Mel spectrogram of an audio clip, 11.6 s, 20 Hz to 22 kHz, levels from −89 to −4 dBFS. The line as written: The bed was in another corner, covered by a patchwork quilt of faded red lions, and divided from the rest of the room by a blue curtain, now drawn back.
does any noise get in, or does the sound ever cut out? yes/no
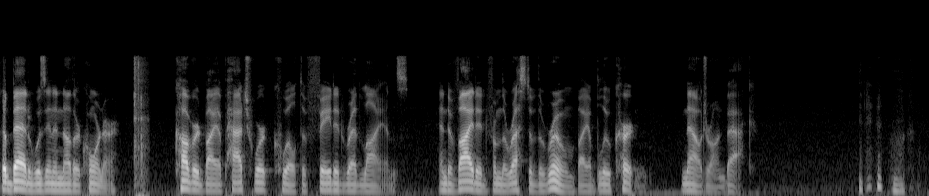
yes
